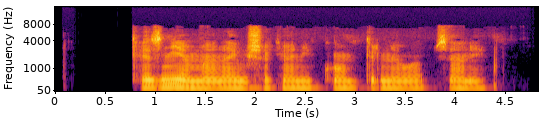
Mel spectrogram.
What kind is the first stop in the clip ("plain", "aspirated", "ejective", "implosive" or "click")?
aspirated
